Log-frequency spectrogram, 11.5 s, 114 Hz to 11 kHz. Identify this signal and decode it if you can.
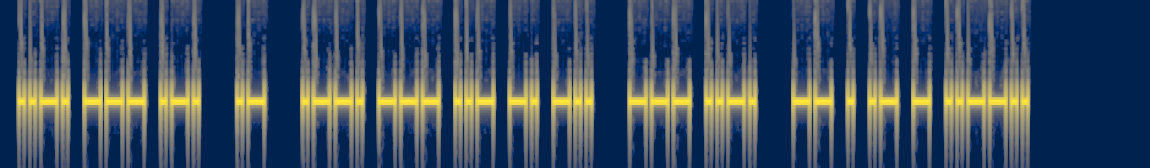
Morse code, heard as a keyed tone, about 22 wpm, 700 Hz. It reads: FOR A POUND OF MEAT?
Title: Sentences from Top 1000 Words - Review Part 3 - 22wpm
